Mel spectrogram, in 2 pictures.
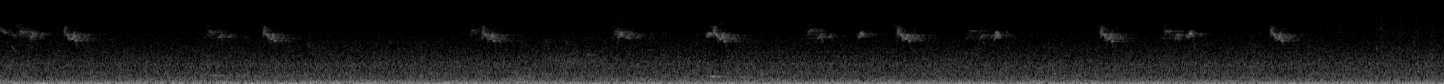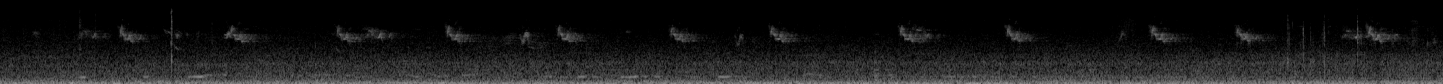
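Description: A small bird chirping over and over, short high chirps that slide downward, about one or two a second, over a steady low background rumble.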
